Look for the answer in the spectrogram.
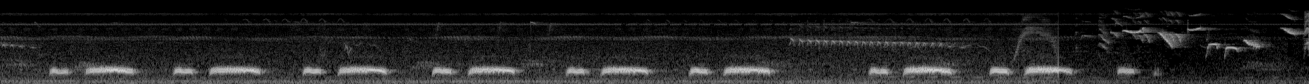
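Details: Spotted dove, two competing males cooing in a long steady run of short-then-long low notes, a high trill in the background, and sharp high chirping of other birds at the end.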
